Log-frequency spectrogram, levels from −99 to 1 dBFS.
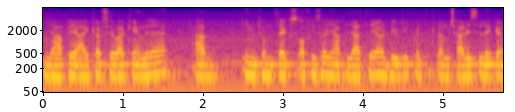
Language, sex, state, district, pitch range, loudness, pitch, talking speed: Hindi, male, Bihar, West Champaran, 125-130 Hz, -17 LUFS, 130 Hz, 220 wpm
